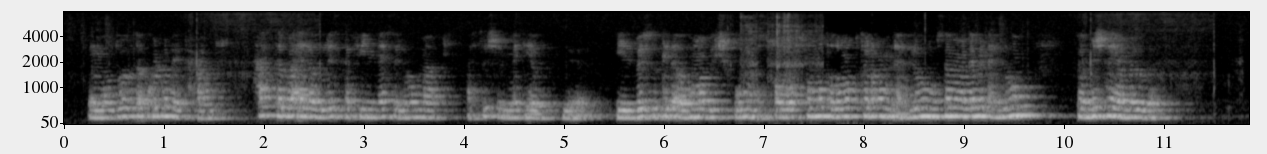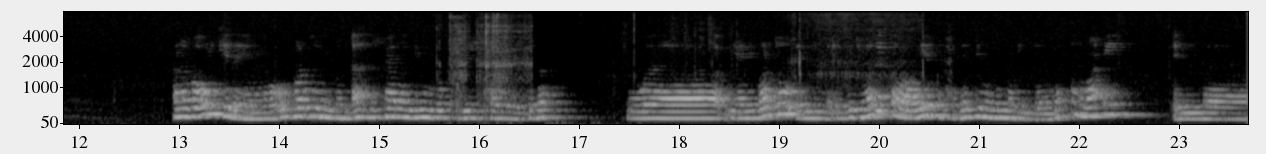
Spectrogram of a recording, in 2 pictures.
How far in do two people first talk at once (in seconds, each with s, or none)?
none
